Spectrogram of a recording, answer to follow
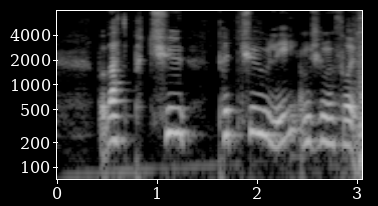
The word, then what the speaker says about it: patchouli: on the group because none of us can pronounce it right but that's patchouli i'm just gonna throw it back in the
